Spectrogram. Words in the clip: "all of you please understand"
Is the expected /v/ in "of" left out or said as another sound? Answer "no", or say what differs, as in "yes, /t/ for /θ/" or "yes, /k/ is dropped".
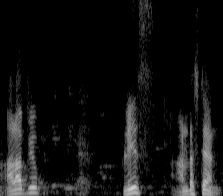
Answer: yes, /p/ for /v/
